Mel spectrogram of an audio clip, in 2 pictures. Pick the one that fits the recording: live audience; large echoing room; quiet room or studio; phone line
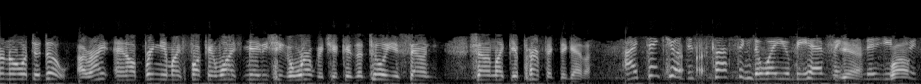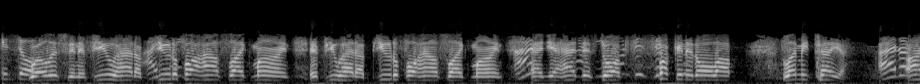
phone line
